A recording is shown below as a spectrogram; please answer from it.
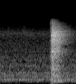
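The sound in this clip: A toy dart strikes a target: one short, sharp impact that breaks a near-silent background and decays quickly.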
